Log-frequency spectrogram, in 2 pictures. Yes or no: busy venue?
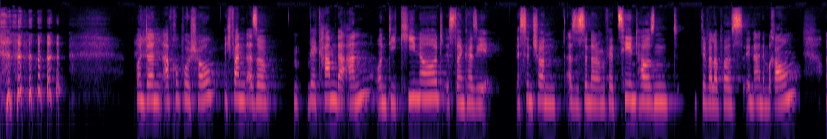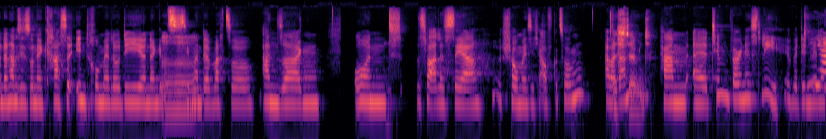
no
